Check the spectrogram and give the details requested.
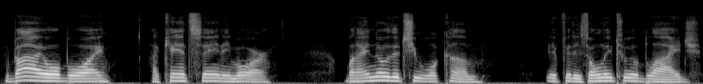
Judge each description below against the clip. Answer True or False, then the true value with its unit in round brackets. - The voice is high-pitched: False (140 Hz)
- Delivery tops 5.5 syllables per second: False (4.9 syllables/s)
